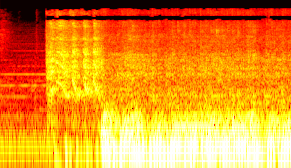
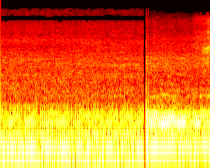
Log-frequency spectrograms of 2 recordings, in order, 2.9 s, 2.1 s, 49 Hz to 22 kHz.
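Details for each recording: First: 2009 Suzuki GSXR 750, start after new spark plugs and ignition coils: starter whirr, then a loud, lumpy, uneven idle. It now stays running but still runs rough; earlier it died when throttled. Cause not yet found. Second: 2009 Suzuki GSX-R 750 that wouldn't stay running, idled poorly and died on throttle, started after a new plug, new ignition coils, fuel pump reinstalled and fresh fuel: fires instantly with a smooth, steady idle and no hesitation.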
